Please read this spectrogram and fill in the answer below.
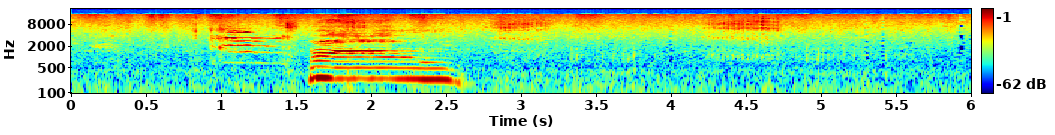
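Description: Domestic cat purring close to the microphone as a low, steady rumble. About a second in comes a short, falling meow, followed at once by a held, lower-pitched hum lasting about a second.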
